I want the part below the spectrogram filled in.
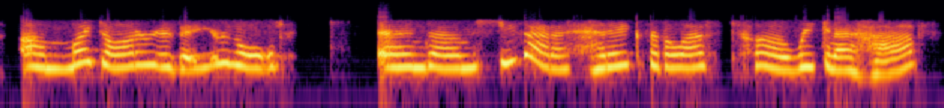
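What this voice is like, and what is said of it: Voice congested from a cold. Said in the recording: “Please excuse me. I have a cold right now”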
